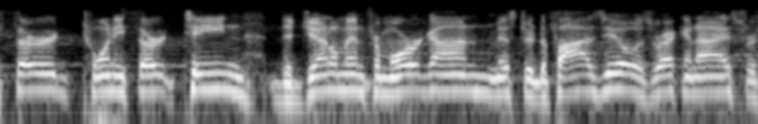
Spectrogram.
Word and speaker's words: Oregon: one minor Point uh we say Oregon and since the Ducks are going to win the national championship this year we want to make sure everybody knows how to say it properly thank you uh uh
